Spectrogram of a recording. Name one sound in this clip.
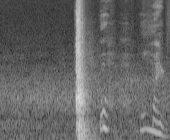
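A car hood slams shut with a loud thud.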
